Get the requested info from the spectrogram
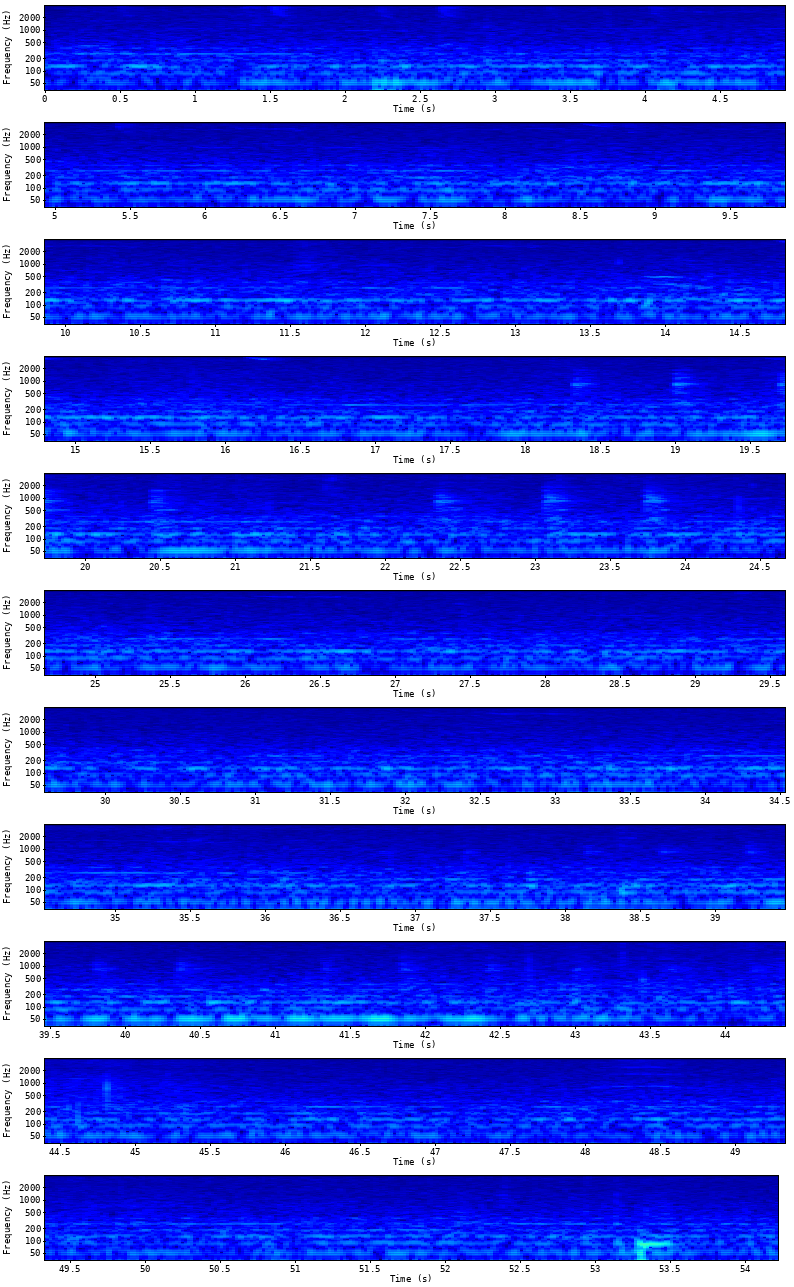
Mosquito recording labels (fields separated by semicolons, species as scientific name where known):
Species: no mosquito; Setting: insect culture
